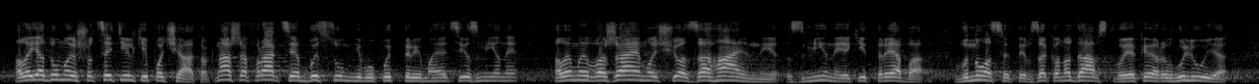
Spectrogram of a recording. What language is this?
Ukrainian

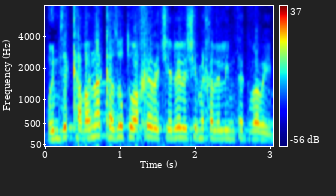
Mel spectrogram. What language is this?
Hebrew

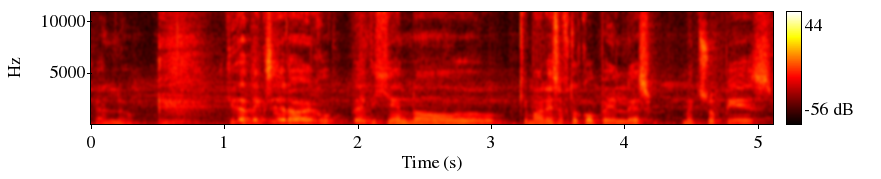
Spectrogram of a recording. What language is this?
Greek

